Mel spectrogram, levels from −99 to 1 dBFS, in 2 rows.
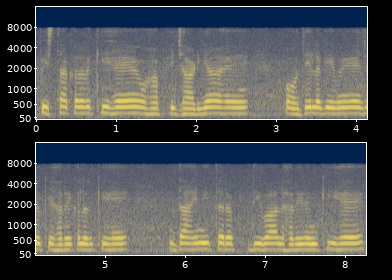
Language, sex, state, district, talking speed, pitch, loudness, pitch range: Hindi, female, Haryana, Charkhi Dadri, 180 wpm, 195 Hz, -13 LUFS, 190-200 Hz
